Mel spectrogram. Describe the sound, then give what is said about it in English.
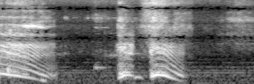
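A voice makes a deliberate, theatrical cough or throat-clearing, a drawn-out vocal sound followed by two short harsh bursts, fairly loud. “I'm going to do a cough like a”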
